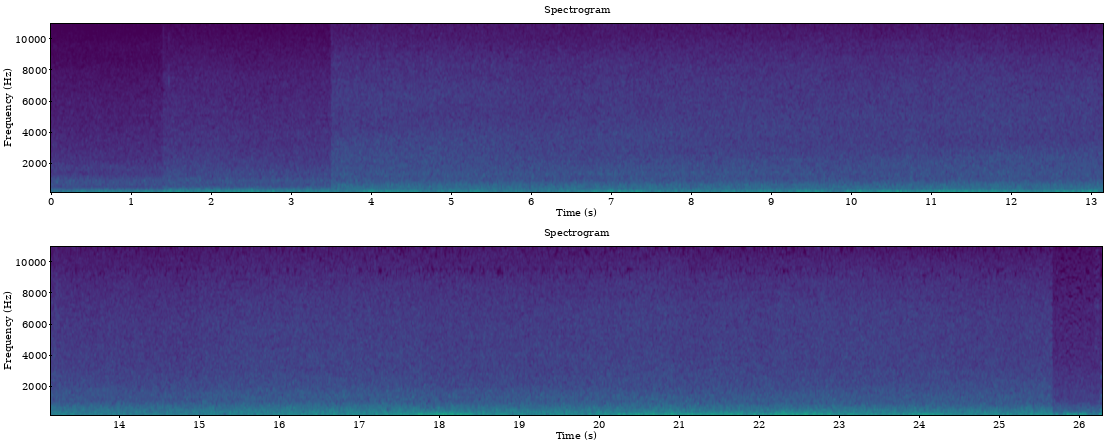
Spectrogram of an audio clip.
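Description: Wind buffeting the camera microphone in uneven low gusts over a steady rushing noise.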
